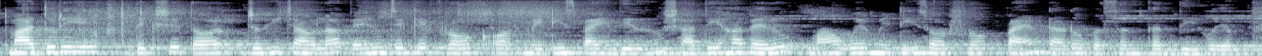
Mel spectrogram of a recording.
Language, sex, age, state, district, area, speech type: Sindhi, female, 18-30, Gujarat, Junagadh, rural, spontaneous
